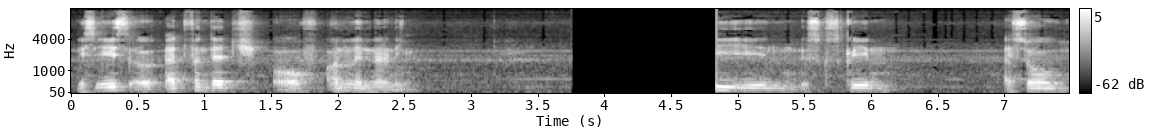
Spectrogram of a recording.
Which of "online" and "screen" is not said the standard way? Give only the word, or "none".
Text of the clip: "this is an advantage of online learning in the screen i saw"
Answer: none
